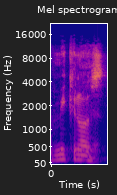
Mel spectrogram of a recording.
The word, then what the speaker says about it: Mykonos: I said Mykonos or whatever. Mykonos. Yeah. Yeah. He said, that's the spot to go. And we're like, all right. Maybe that's the right way. I'm probably pronouncing it wrong. – You know, it is. – No, I think the way you said it. – Yeah, you probably said it correctly.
